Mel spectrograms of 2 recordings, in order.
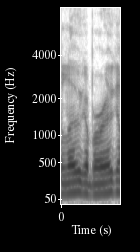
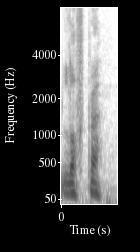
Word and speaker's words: Loughborough: Do you know the way to Luga Baruga, mate? Yep, Loughborough. There's some insane pronunciations.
